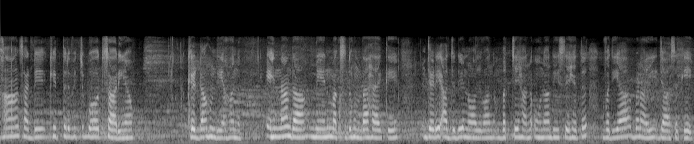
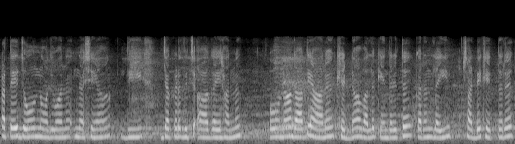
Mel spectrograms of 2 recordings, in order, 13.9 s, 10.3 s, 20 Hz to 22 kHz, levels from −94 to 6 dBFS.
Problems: background sounds at intervals, continuous background conversations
